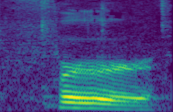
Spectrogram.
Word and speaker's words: for: Notice when we speak a little faster, the word for kind of becomes fur, just because it rhymes with sure.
